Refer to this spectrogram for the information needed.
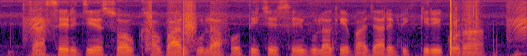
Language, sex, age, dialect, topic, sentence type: Bengali, male, 18-24, Western, agriculture, statement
